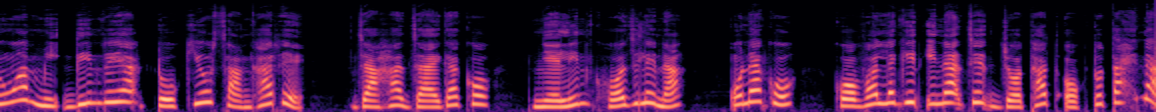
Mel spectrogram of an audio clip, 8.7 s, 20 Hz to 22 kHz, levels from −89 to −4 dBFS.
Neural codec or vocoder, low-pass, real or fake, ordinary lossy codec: none; 19.8 kHz; real; none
